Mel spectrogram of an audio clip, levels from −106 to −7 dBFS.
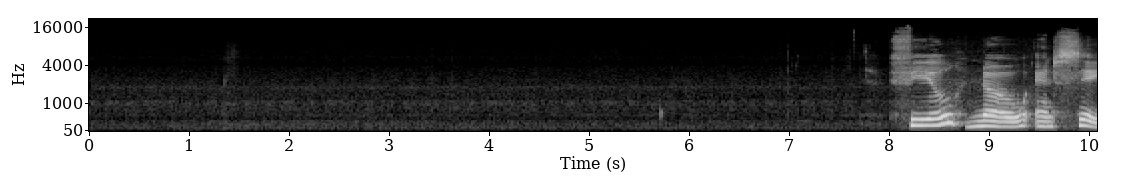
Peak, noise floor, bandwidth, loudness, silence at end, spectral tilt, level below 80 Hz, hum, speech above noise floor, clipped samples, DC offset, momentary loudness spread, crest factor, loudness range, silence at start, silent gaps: -12 dBFS; -78 dBFS; 13 kHz; -27 LUFS; 0 s; -5 dB/octave; -90 dBFS; none; 52 dB; under 0.1%; under 0.1%; 7 LU; 20 dB; 5 LU; 8.05 s; none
